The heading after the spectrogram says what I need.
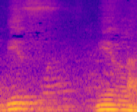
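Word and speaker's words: بسم الله: Padahal kalau huruf hijaiyah sin itu ujung lidahnya di bawah antara gusi bawah sama gigi bawah. Jadi dibacanya bukan bukan saya tadi saya taruh bawah. Wastain bismillah. Bukan bis bukan bukan monyong bukan di atas tapi di bawah. Bismillah. wastainu gitu ya wastainuri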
